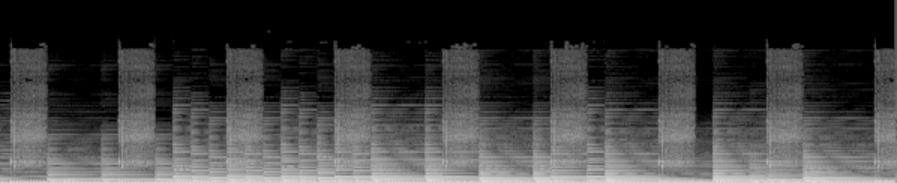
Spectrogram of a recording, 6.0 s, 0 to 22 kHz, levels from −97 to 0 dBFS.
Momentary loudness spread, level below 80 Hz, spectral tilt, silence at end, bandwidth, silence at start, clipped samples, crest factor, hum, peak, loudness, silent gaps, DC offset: 3 LU; -32 dBFS; -6.5 dB/octave; 0 s; 16 kHz; 0 s; under 0.1%; 14 dB; none; -4 dBFS; -20 LUFS; none; 0.5%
